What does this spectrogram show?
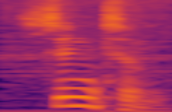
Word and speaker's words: symptom: 따라서 요런 symptom, 강세는 앞에 있습니다. symptom, 따라서 증상.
